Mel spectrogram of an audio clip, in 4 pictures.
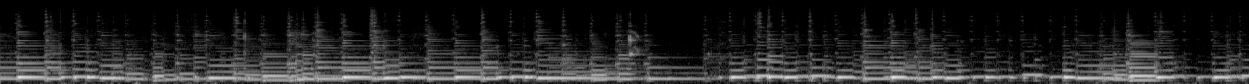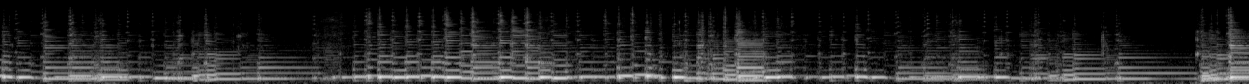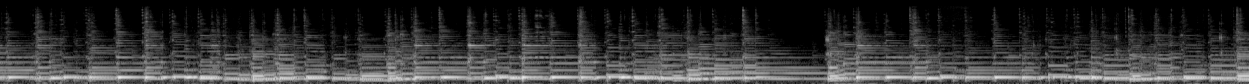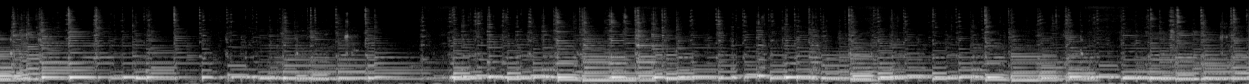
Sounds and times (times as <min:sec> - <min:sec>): Ukulele: 0:00.0 - 0:49.9.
